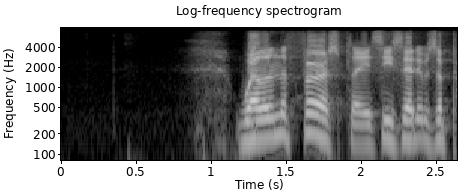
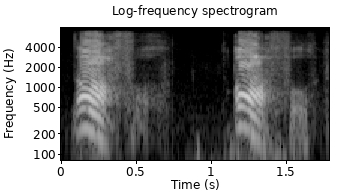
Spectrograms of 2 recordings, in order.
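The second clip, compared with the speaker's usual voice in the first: loud, high repeated cry of disgust; mother horrified by what the son-in-law said; outraged mother; 6 semitones higher, 5 dB louder than usual. Acted. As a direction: spit it out twice in outrage.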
